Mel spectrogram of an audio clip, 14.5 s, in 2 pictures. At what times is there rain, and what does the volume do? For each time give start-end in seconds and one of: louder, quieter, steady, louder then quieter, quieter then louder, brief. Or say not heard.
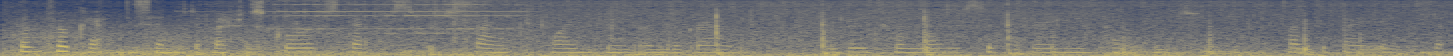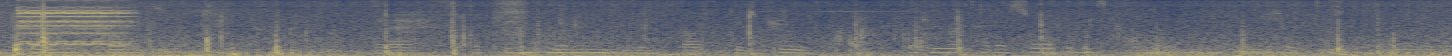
0.0-14.4 quieter.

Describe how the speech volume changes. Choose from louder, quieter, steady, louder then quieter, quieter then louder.
quieter.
